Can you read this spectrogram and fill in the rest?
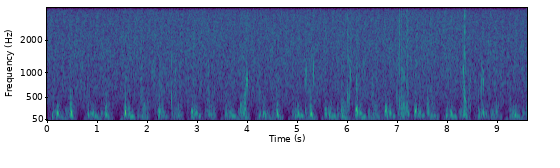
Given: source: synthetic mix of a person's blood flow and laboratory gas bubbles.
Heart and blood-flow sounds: Doppler ultrasound of blood flow; precordium
2.28-2.33 s: bubbles
2.45-2.53 s: bubbles
3.85-4.05 s: bubbles
5.16-5.21 s: bubbles
5.30-5.38 s: bubbles
5.87-6.08 s: bubbles
6.98-7.28 s: bubbles
7.58-7.68 s: bubbles
8.30-8.48 s: bubbles
8.67-8.76 s: bubbles
From the record:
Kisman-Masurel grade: 122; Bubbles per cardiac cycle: 1 to 2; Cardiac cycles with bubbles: 10 to 50%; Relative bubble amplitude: moderate (0.250 to 0.450); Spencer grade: 2 (many but less than half of the cardiac periods contain bubble signals, singularly or in groups); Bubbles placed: anywhere in the cardiac cycle

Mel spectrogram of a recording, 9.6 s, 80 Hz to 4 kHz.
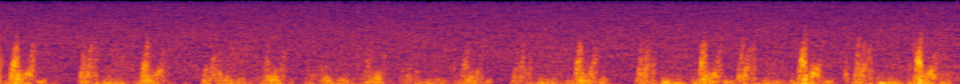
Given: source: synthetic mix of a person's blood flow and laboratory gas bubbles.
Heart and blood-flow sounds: Doppler ultrasound of blood flow; precordium
0.00-0.07 s: bubbles
From the record:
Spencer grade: 1 (occasional bubble signal discernible with the cardiac motion signal, with majority of cardiac periods free of bubbles); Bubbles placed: only in the low amplitude regions of the cardiac cycle

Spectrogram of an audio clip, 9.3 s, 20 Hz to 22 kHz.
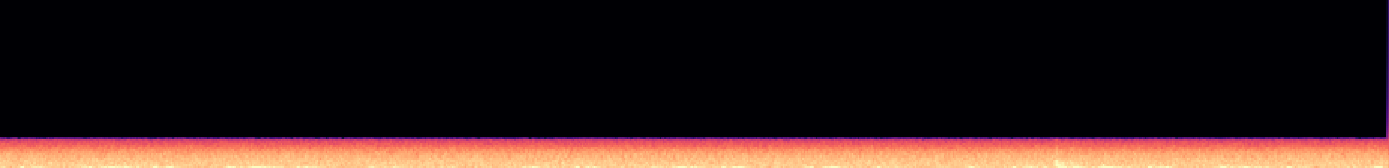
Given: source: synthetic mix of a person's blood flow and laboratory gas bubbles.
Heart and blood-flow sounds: Doppler ultrasound of blood flow; precordium
6.90-7.26 s: bubbles
7.33-7.41 s: bubbles
From the record:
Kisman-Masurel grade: 113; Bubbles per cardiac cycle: 1 to 2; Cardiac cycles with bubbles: 1 to 10%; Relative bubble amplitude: loud (0.450 to 0.775); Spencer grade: 1 (occasional bubble signal discernible with the cardiac motion signal, with majority of cardiac periods free of bubbles); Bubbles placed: anywhere in the cardiac cycle

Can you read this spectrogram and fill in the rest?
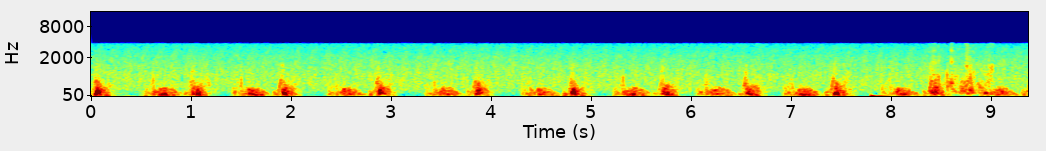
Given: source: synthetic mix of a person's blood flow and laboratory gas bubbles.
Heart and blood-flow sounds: Doppler ultrasound of blood flow; precordium
8.38-8.50 s: bubbles
8.54-9.04 s: bubbles
From the record:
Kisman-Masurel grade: 221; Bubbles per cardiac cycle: several, 3 to 8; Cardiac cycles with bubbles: 10 to 50%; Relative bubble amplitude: barely perceptible (0.100 to 0.250); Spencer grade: 2 (many but less than half of the cardiac periods contain bubble signals, singularly or in groups); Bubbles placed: anywhere in the cardiac cycle

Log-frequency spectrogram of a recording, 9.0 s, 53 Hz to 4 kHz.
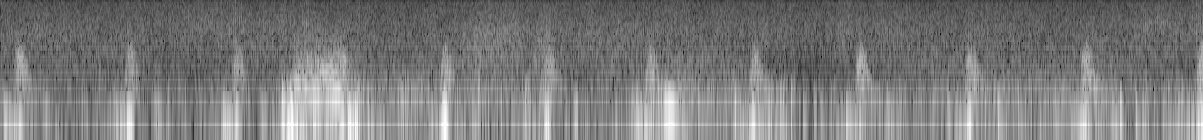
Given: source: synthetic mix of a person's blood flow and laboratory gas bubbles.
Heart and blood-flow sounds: Doppler ultrasound of blood flow; subclavian vein
no bubbles
From the record:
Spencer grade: 0 (complete lack of bubble signals)

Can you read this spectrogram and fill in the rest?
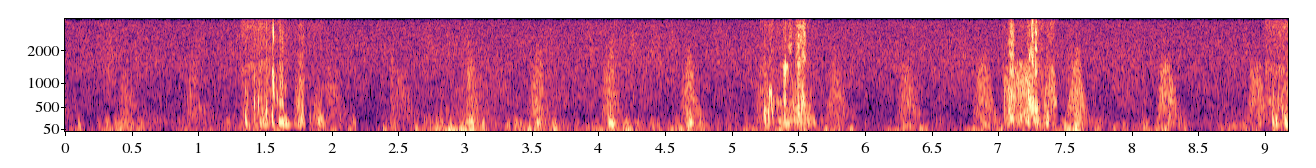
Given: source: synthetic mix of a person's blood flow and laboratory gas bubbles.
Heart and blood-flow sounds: Doppler ultrasound of blood flow; subclavian vein
1.31-1.96 s: bubbles
5.21-5.64 s: bubbles
7.02-7.45 s: bubbles
9.00-9.18 s: bubbles
From the record:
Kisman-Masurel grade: 223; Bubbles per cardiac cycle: several, 3 to 8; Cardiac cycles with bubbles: 10 to 50%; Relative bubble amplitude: loud (0.450 to 0.775); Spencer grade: 2 (many but less than half of the cardiac periods contain bubble signals, singularly or in groups); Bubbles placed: anywhere in the cardiac cycle

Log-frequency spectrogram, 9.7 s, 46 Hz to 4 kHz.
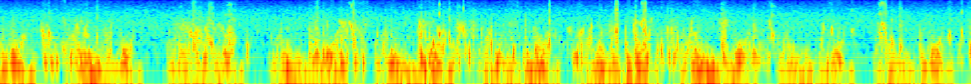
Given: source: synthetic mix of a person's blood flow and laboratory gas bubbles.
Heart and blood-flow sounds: Doppler ultrasound of blood flow; precordium
0.38-1.12 s: bubbles
1.71-2.38 s: bubbles
2.44-2.50 s: bubbles
3.07-3.69 s: bubbles
4.12-4.79 s: bubbles
5.08-5.19 s: bubbles
5.39-5.59 s: bubbles
5.66-5.87 s: bubbles
5.97-6.21 s: bubbles
6.31-6.82 s: bubbles
6.89-7.00 s: bubbles
7.17-7.29 s: bubbles
7.45-7.78 s: bubbles
8.21-8.44 s: bubbles
8.50-8.54 s: bubbles
8.75-9.04 s: bubbles
9.46-9.53 s: bubbles
9.56-9.72 s: bubbles
From the record:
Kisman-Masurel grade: 342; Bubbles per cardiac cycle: rolling drumbeat, 9 or more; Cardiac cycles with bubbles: 100%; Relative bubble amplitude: moderate (0.250 to 0.450); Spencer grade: 3 (all of the cardiac periods contain showers or single bubble signals, but not dominating or overriding the cardiac motion signals); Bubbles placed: only in the low amplitude regions of the cardiac cycle

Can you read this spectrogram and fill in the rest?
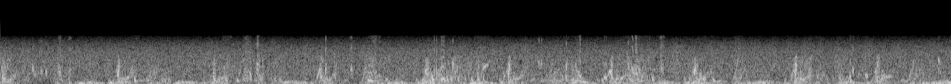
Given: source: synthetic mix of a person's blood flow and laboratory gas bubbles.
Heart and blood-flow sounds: Doppler ultrasound of blood flow; precordium
0.00-0.14 s: bubbles
0.30-0.50 s: bubbles
0.55-0.73 s: bubbles
1.30-1.41 s: bubbles
1.45-1.72 s: bubbles
2.21-2.65 s: bubbles
2.73-2.83 s: bubbles
3.22-3.31 s: bubbles
3.48-3.55 s: bubbles
3.65-3.92 s: bubbles
4.21-4.91 s: bubbles
5.02-5.12 s: bubbles
5.35-5.87 s: bubbles
5.94-6.11 s: bubbles
6.23-6.67 s: bubbles
6.88-6.92 s: bubbles
6.96-7.19 s: bubbles
7.33-7.44 s: bubbles
7.89-8.21 s: bubbles
8.31-8.71 s: bubbles
9.35-9.48 s: bubbles
From the record:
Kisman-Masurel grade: 242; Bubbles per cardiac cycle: several, 3 to 8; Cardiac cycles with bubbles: 100%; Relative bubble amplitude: moderate (0.250 to 0.450); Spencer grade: 3 (all of the cardiac periods contain showers or single bubble signals, but not dominating or overriding the cardiac motion signals); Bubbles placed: anywhere in the cardiac cycle

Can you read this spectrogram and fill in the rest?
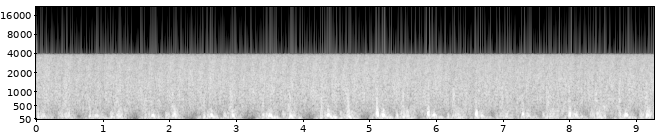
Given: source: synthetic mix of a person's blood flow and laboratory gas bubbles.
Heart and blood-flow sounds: Doppler ultrasound of blood flow; precordium
no bubbles
From the record:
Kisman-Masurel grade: 000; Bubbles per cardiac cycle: 0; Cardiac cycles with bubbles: 0%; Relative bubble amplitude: no bubbles discernible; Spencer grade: 0 (complete lack of bubble signals)

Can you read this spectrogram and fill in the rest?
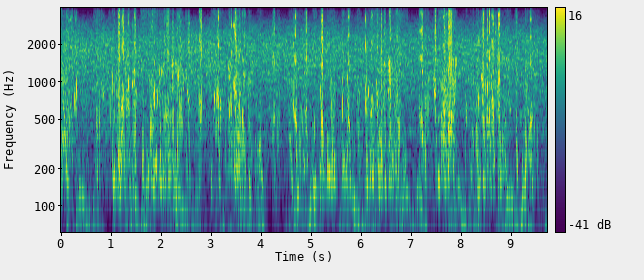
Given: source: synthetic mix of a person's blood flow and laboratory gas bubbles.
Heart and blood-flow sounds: Doppler ultrasound of blood flow; precordium
0.00-0.35 s: bubbles
0.64-0.88 s: bubbles
0.93-1.55 s: bubbles
1.59-2.60 s: bubbles
2.73-2.85 s: bubbles
2.99-3.83 s: bubbles
3.91-4.13 s: bubbles
4.21-4.38 s: bubbles
4.54-4.96 s: bubbles
5.00-6.02 s: bubbles
6.05-6.94 s: bubbles
7.13-7.96 s: bubbles
8.05-9.01 s: bubbles
9.09-9.17 s: bubbles
9.20-9.58 s: bubbles
9.70-9.73 s: bubbles
From the record:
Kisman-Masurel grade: 444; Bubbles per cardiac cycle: continuous sound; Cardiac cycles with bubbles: 100%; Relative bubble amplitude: maximal (0.775 to 0.999); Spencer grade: 4 (maximum detectable bubble signal sounding continuously throughout systole and diastole of every cardiac period, and overriding the amplitude of the normal cardiac signals); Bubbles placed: anywhere in the cardiac cycle

